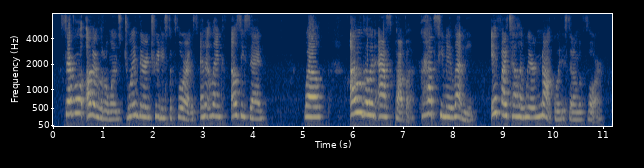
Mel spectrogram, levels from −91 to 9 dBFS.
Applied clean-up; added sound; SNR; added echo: none; none; none; none.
